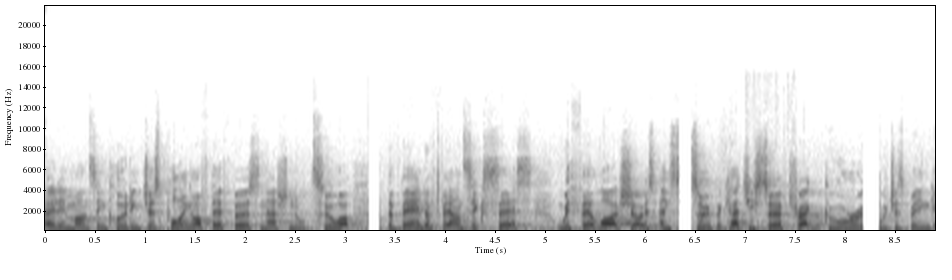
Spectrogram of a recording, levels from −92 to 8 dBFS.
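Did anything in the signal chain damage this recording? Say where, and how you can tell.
Yes, in two places. First, the playback link. The sound drops to dead silence three times: at 3.22 s for about 111 ms, at 6.33 s for about 136 ms, and at 8.17 s for about 174 ms. Each time it resumes cleanly, with no fade. That pattern is most likely a Bluetooth stall: interference held up packets on the wireless hop, the headphones' buffer ran empty, and playback waited for the resends before carrying on.

Second, a digital data path, likely at or near the converter. From 6.99 s to 7.51 s there's a steady fizzy crackle riding on the sound. The clicks are all the same size, which points to an unreliable data bit: one marginal data line flips its bit in a random share of samples, and each flip adds a fixed-size spike. That's why the crackle sounds even and constant rather than following the level of the audio.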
